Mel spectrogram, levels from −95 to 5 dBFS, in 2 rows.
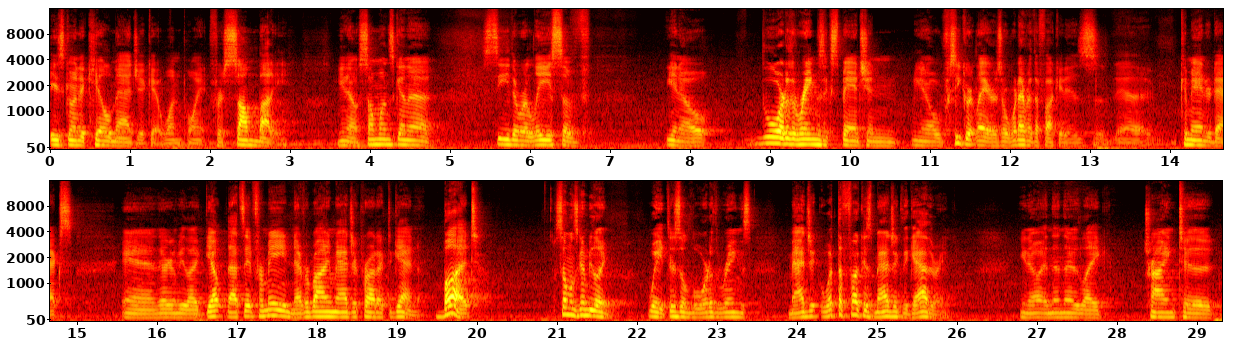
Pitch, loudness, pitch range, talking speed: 120 Hz, -26 LUFS, 105-130 Hz, 170 wpm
